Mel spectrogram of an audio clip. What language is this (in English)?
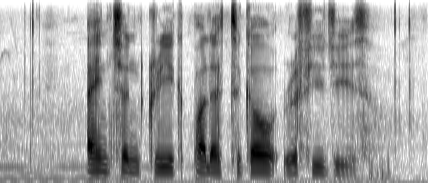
English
